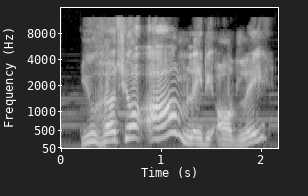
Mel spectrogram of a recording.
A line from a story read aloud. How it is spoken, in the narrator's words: exclaimed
